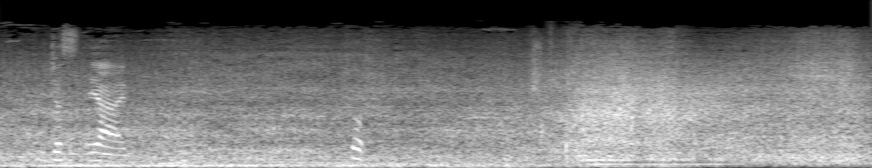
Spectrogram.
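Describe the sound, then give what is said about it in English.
Heavy city traffic in a war-damaged city, with many cars forming a continuous dense roar and engine noise swelling as vehicles pass. “the traffic is horrific. The number of cars is unbelievable. So many cars, and the pollution,”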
